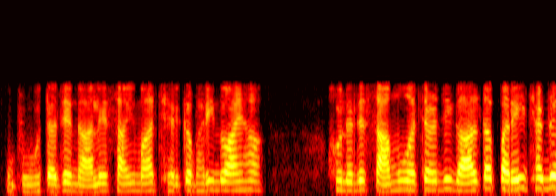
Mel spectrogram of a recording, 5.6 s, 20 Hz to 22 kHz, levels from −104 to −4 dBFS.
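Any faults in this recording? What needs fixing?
The speech path runs through the iLBC codec for the whole clip, coding each frame independently at a rate that fits 13.3 kbps with 30 ms frames. Nothing passes above 3.8 kHz, the line band sits at 250 Hz to 3.5 kHz, and plainly audible coding damage leaves the speech rough and synthetic. To prevent it, carry the call on a wideband codec such as Opus rather than narrowband iLBC.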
